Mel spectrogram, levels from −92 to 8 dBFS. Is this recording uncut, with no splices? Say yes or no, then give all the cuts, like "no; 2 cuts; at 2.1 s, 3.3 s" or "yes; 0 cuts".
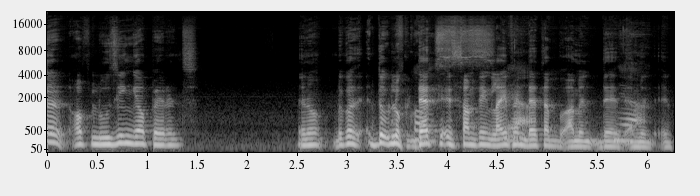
yes; 0 cuts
